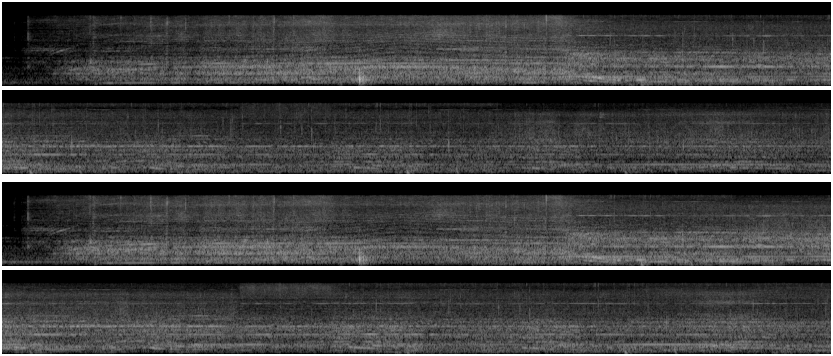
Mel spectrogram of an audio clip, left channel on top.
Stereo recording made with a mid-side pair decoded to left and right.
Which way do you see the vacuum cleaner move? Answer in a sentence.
In this clip you hear the vacuum cleaner go left and come back.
